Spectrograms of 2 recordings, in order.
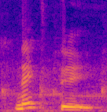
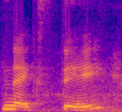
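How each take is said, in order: First: The t sound in next is dropped. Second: The t sound in next is kept.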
